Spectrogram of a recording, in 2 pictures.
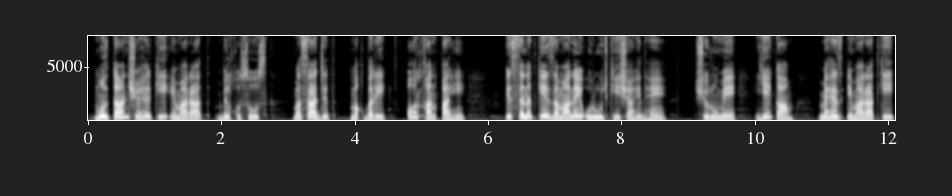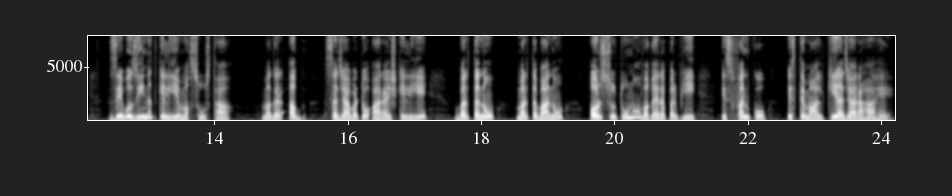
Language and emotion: Urdu, neutral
